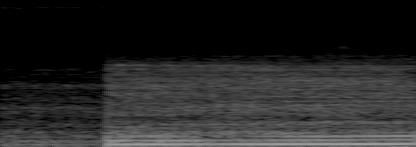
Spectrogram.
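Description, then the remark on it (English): A heavy truck engine kicks in abruptly after a brief quiet moment, then holds a loud, steady, deep rumbling drone with a low droning hum. No voices. “It begins with a truck sound.”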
